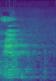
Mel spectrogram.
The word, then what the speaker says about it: Him: my name is Him. I have the easiest last name here to pronounce, so it's H-I-M. So when you go to vote, remember who I vote for. I think I vote for him.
